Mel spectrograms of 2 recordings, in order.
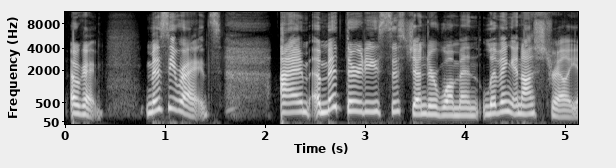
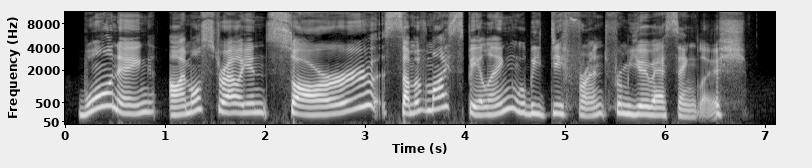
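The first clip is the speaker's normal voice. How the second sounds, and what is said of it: Put-on Australian accent. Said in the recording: “I gotta do this ... end of accent. And my apologies to Missy and all other Australians listening.”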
